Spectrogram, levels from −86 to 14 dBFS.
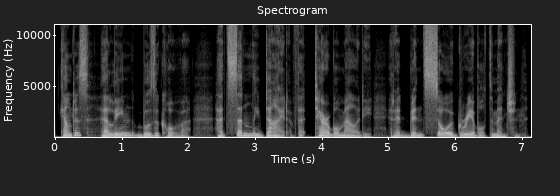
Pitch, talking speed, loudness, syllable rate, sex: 135 Hz, 145 wpm, -20 LUFS, 5.3 syllables/s, male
